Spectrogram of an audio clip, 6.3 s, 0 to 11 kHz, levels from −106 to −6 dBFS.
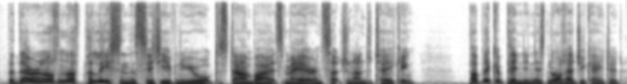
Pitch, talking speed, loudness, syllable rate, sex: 140 Hz, 250 wpm, -19 LUFS, 7.3 syllables/s, male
